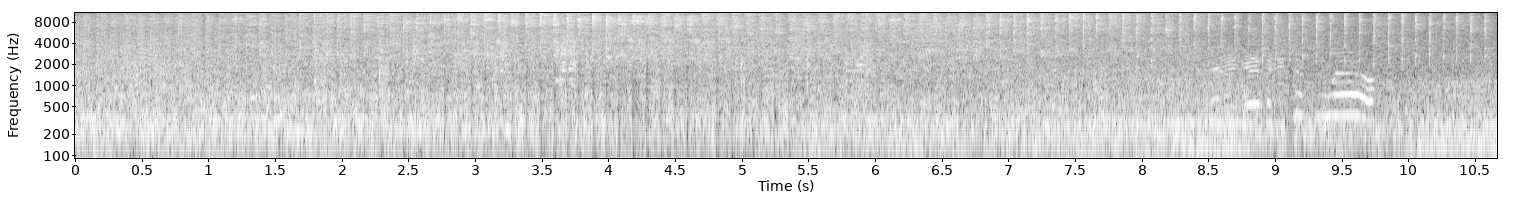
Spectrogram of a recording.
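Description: Maryland Midland diesel locomotives, including an EMD GP38-3, running as they pass close by on the track, with their engines and wheels on the rails making a steady loud din. A steadier low engine drone comes through in the last few seconds.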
